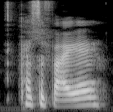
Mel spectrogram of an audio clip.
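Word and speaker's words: Pasiphaë: Is it Pacify? Pacify? – Pacifye. – Pacifye. Okay.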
